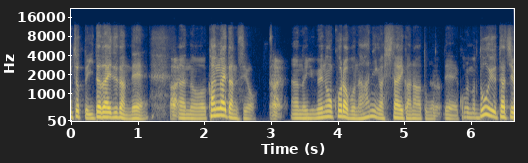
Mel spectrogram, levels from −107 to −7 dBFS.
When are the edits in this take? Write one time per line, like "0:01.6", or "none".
0:02.9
